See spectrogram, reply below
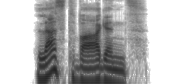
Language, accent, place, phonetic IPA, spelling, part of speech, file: German, Germany, Berlin, [ˈlastˌvaːɡn̩s], Lastwagens, noun, De-Lastwagens.ogg
- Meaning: genitive singular of Lastwagen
